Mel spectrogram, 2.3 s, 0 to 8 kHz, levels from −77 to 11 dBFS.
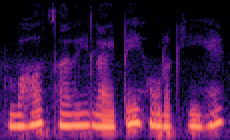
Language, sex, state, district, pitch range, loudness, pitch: Hindi, female, Delhi, New Delhi, 205-240 Hz, -13 LUFS, 215 Hz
